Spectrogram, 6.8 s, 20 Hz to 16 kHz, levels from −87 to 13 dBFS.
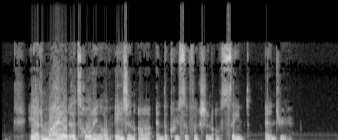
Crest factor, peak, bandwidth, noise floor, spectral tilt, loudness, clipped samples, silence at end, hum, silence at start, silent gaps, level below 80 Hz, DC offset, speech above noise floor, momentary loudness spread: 10 dB; 0 dBFS; 16 kHz; -54 dBFS; -3.5 dB/octave; -9 LUFS; 0.6%; 0.95 s; none; 0.3 s; none; -48 dBFS; under 0.1%; 45 dB; 16 LU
